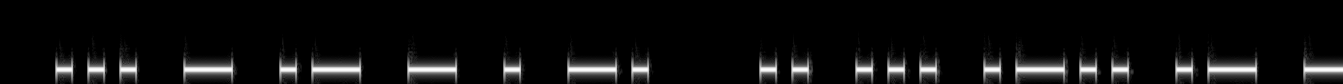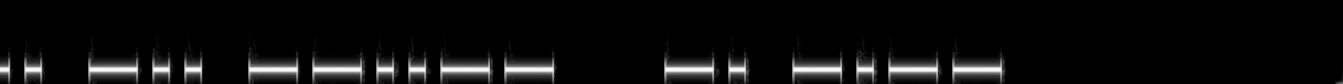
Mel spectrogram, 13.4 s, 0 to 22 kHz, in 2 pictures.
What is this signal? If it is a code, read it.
Morse code, heard as a keyed tone, about 15 wpm, 700 Hz. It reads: STATEN ISLAND, NY
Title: K1USN SST QSO Practice 15wpm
